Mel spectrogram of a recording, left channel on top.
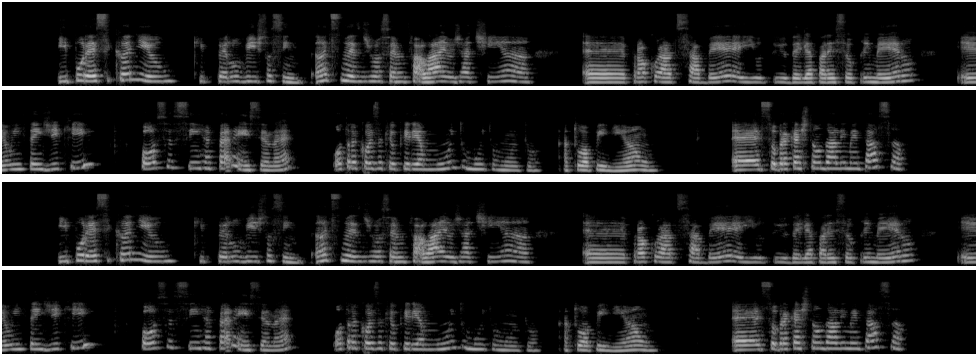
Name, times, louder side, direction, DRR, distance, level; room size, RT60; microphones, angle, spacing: voice 1, 0.6-1.7 2.2-5.3 5.8-9.1 9.6-10.7 11.1-12.6 13.1-15.1 15.5-16.3 17.0-18.7, left 3 dB, 30° left, 0.6 m, -28 dB
2.4 x 2.0 x 3.2 m
head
